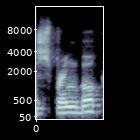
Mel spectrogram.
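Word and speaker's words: Springbok: the on the jewel kangaroo they use a spring book and that's South Africa right Africa yeah that's that's pronounced Spring Book I I've heard I see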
